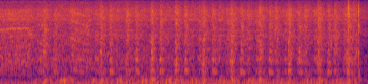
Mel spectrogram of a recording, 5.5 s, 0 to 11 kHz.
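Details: Bentley that had not started in 8 years: fuel pump heard priming, then steady rapid cranking at about two beats per second that never fires. Cranks but won't start.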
